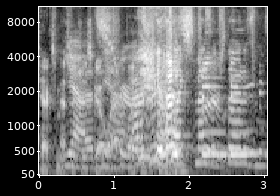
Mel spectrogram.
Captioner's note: laughs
